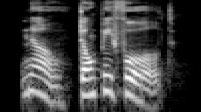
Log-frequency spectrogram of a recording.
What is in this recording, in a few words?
VoiceActing es F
